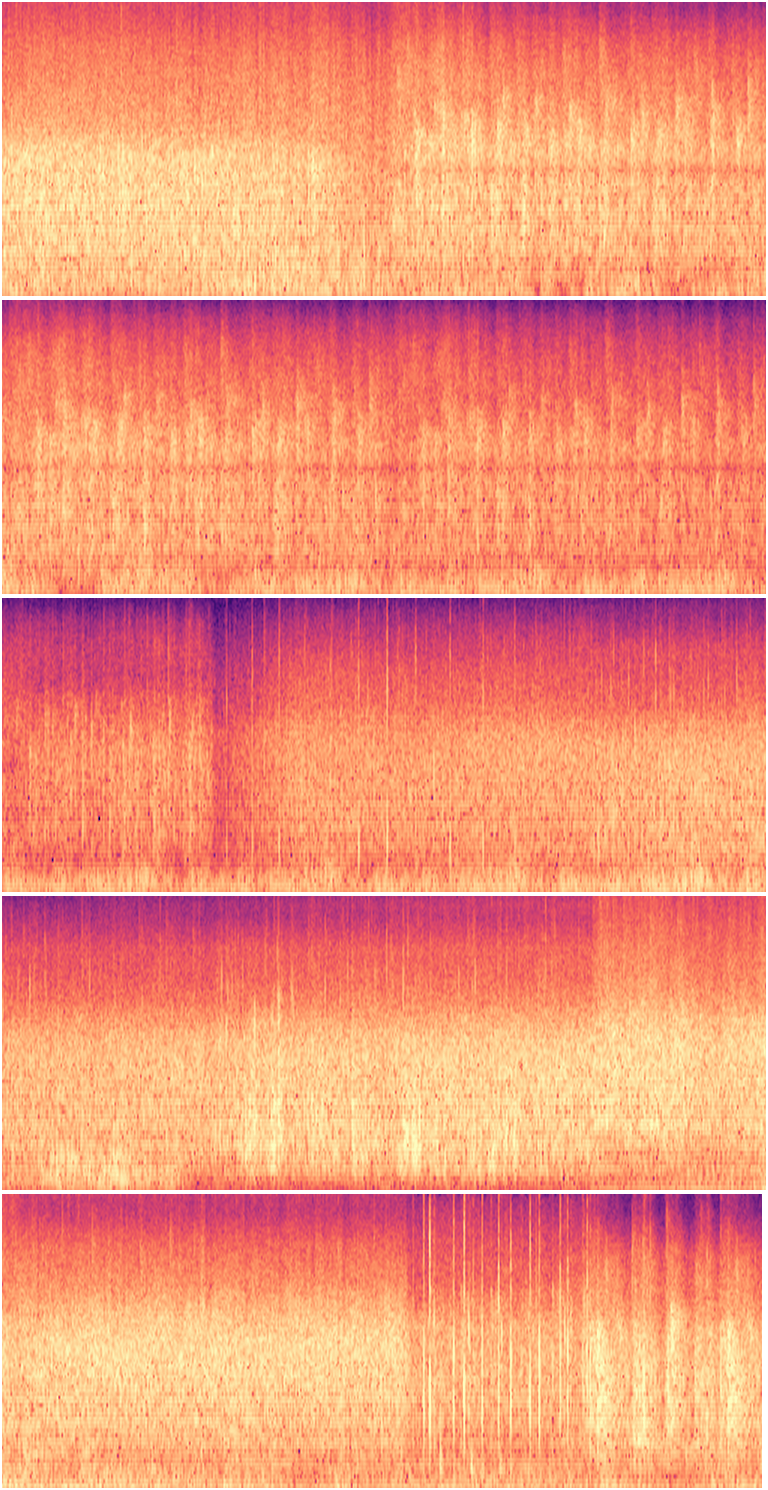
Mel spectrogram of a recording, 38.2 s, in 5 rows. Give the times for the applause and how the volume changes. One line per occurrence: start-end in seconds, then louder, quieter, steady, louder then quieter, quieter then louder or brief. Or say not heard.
0.0-38.1 quieter then louder.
